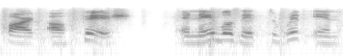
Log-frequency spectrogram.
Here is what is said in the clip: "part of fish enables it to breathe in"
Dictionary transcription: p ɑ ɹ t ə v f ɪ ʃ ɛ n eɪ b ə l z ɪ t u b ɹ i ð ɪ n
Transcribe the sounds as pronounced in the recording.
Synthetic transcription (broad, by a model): p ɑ ɹ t ə v f ɪ ʃ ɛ n eɪ b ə l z ɪ t u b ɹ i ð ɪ n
